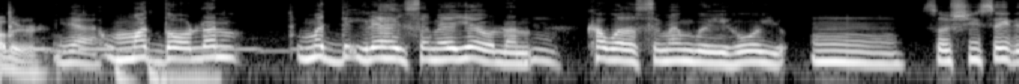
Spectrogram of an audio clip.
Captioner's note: mother speaks in foreign language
